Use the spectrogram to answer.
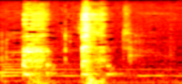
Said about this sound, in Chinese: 他咳嗽了两三声，想让小王子觉得是他做错了。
